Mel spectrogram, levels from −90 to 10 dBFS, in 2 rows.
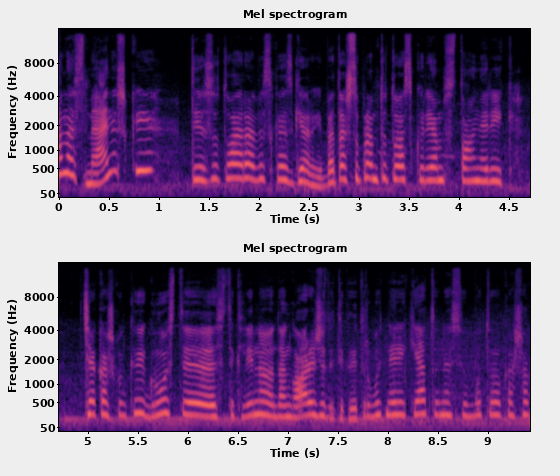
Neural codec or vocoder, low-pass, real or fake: none; 14.4 kHz; real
